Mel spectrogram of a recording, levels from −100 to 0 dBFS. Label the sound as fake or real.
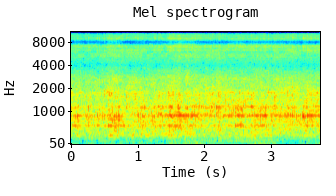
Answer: fake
